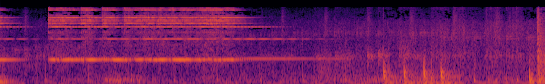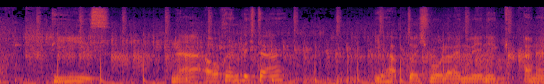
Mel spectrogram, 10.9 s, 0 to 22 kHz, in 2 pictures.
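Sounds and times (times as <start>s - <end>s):
loud shrill electric doorbell ringing in a metallic trill: 0.0s - 3.6s
knocks and clatter: 3.7s - 5.8s
speech: 6.0s - 8.4s, 9.2s - 10.8s.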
